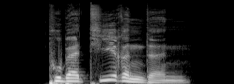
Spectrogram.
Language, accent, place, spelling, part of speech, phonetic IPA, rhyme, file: German, Germany, Berlin, pubertierenden, adjective, [pubɛʁˈtiːʁəndn̩], -iːʁəndn̩, De-pubertierenden.ogg
- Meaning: inflection of pubertierend: 1. strong genitive masculine/neuter singular 2. weak/mixed genitive/dative all-gender singular 3. strong/weak/mixed accusative masculine singular 4. strong dative plural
